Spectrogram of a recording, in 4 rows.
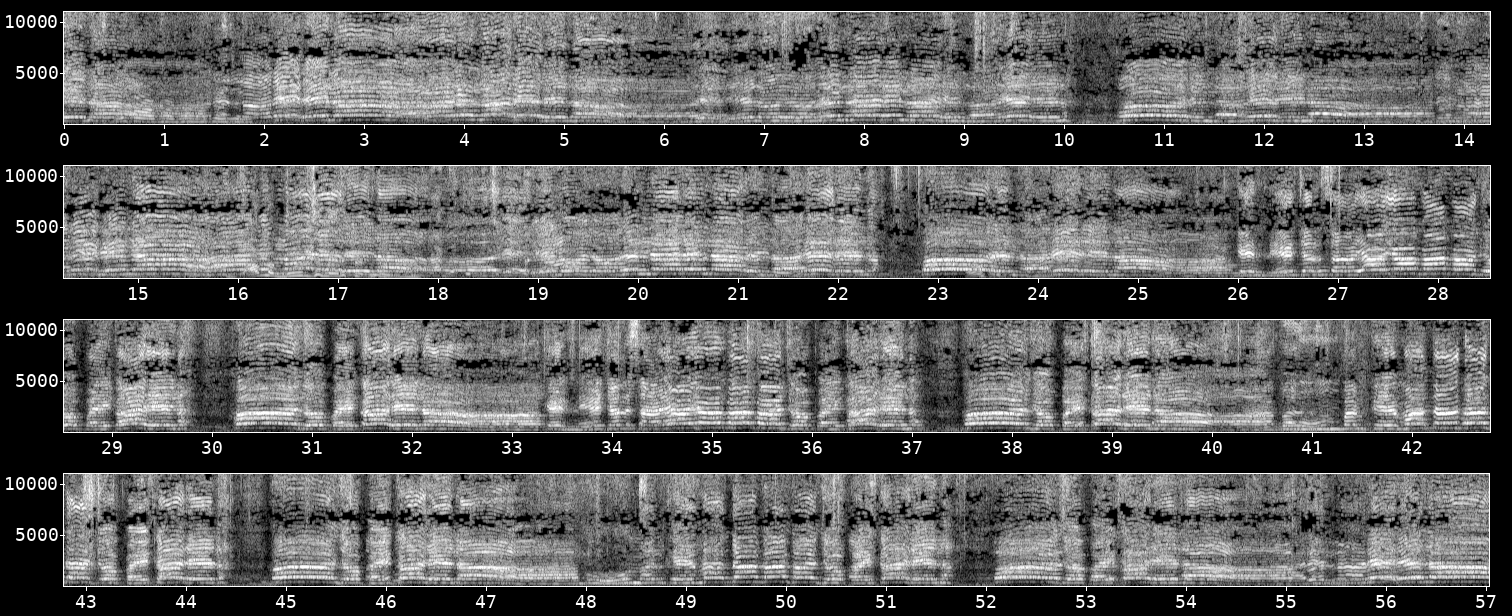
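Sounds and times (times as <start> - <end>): girls singing in chorus: 0.0 - 57.0.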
